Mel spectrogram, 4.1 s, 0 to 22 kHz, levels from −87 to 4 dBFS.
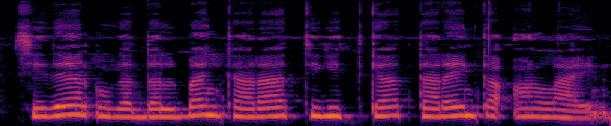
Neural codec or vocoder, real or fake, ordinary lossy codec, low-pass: none; real; none; none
